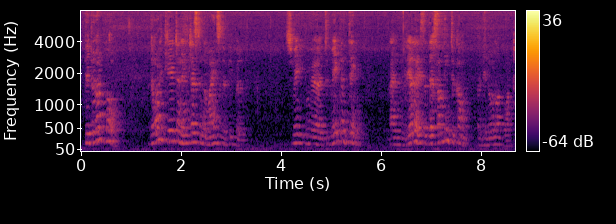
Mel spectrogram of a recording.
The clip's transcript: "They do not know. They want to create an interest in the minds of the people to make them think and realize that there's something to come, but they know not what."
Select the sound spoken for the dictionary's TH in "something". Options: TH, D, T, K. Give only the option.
T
